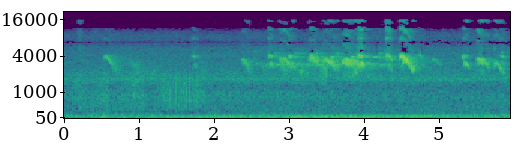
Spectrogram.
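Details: Nearly twenty purple martins newly arrived in spring, cloudy cool weather, giving many overlapping chirps and gurgling downslurred calls over a steady low rumble of background noise.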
